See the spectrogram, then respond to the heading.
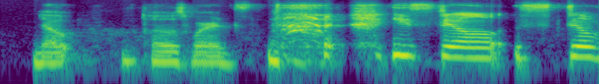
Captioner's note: laughs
